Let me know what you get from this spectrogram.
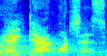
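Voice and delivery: a sly stage whisper to Dad; playful whisper. Pretend. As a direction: whisper it like a secret prank. Jesus aside to his Father.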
